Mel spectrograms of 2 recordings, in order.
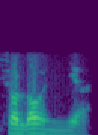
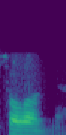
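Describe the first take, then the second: First: The name is pronounced the Italian way. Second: The name is pronounced the French way. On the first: The speaker calls it wrong. "I keep pronouncing it in the Italian way" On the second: The speaker calls it right. "So forgive me, Sologna, I should say"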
